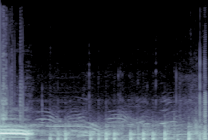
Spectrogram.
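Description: A loud shout, then paintball markers firing in rapid succession, a quick stream of pops about eight a second.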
